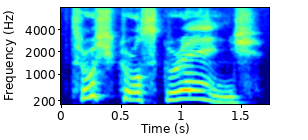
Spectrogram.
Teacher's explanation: In Yorkshire, remember, all the vowels are down.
